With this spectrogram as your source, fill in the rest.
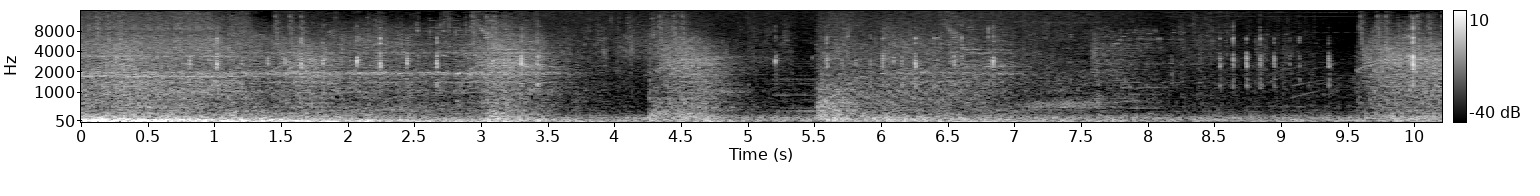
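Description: Energy weapons fire in quick bursts.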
